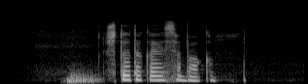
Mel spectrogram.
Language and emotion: Russian, neutral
